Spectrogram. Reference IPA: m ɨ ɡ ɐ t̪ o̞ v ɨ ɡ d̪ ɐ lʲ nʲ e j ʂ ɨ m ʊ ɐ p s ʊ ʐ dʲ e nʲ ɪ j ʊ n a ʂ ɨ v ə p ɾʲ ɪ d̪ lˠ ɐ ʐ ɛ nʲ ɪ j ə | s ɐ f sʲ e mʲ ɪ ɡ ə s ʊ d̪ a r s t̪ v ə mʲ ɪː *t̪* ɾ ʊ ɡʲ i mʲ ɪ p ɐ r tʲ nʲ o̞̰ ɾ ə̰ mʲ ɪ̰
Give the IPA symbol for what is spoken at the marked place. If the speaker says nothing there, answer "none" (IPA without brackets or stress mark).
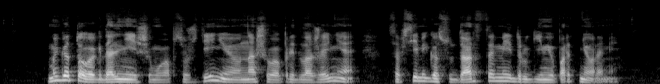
d̪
